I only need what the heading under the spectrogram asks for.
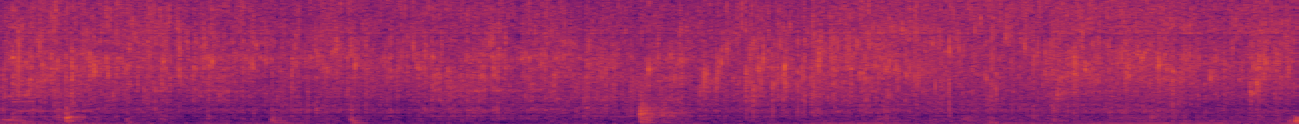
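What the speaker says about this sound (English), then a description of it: "So I have some dumpling for fry. I'm gonna have no more oil." Dumplings frying in a small amount of oil, a constant close hiss and crackle of sizzling with occasional sharper pops and no talking.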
